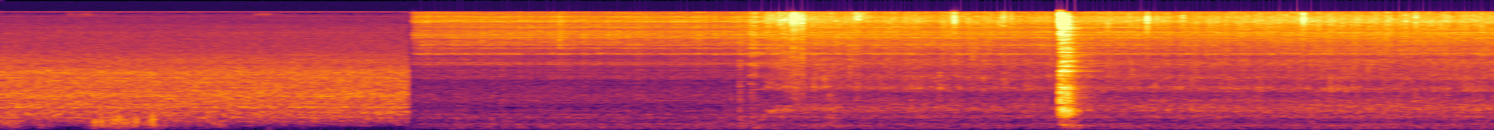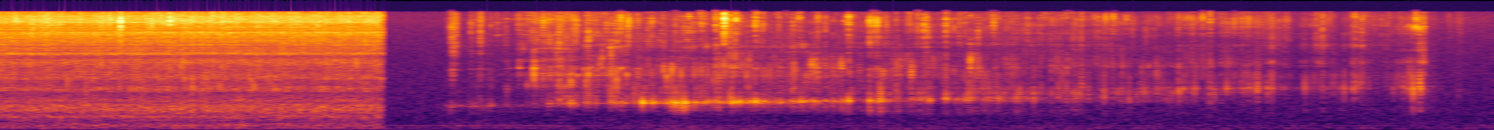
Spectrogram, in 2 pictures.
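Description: A steady rushing noise, then a lidded pot boiling on an electric stove burner: a steady hiss of steam, with one sharp clink about eight seconds in. After about fourteen seconds it drops to faint, scattered clinks and taps.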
